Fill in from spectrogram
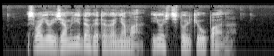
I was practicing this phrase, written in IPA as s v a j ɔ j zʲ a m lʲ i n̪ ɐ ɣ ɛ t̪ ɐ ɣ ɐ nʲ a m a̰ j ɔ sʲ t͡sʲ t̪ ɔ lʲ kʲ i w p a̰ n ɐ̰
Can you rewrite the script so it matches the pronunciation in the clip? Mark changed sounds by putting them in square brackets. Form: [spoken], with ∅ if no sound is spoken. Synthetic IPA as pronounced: s v a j ɔ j zʲ a m lʲ i [d̪] ɐ ɣ ɛ t̪ ɐ ɣ ɐ nʲ a m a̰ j ɔ sʲ t͡sʲ t̪ ɔ lʲ kʲ i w p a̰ n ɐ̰

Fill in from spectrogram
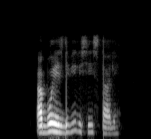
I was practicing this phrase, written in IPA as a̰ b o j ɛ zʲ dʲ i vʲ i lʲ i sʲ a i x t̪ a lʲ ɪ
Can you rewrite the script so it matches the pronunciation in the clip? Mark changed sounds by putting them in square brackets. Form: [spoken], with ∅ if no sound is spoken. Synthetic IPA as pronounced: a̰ b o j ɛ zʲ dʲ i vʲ i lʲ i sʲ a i [s] t̪ a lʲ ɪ

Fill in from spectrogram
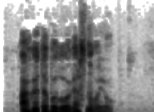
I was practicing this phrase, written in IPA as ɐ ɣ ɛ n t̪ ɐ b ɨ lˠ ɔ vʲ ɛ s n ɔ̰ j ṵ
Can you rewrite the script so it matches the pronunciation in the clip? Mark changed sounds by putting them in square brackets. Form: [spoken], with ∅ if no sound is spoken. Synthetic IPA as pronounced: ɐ ɣ ɛ [∅] t̪ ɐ b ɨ lˠ ɔ vʲ [a] s n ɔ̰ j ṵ

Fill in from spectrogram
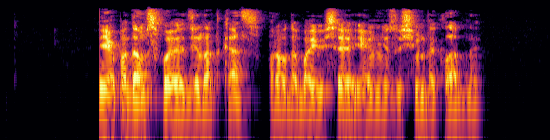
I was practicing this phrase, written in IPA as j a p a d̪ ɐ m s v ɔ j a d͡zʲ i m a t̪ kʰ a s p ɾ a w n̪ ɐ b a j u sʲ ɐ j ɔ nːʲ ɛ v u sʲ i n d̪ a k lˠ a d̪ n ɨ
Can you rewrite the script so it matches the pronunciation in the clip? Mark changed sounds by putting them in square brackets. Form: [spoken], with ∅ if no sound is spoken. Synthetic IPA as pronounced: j a p a d̪ [a] m s v ɔ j a d͡zʲ i [n] a t̪ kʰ a s p ɾ a w [d̪] ɐ b a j u sʲ ɐ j ɔ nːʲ ɛ [z] u sʲ i [m] d̪ a k lˠ a d̪ n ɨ

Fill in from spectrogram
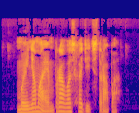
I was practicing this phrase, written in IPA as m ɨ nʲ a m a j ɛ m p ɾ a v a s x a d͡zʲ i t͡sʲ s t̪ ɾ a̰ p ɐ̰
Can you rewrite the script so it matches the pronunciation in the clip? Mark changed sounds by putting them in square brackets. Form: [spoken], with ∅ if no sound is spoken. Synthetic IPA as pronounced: m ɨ nʲ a m a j ɛ m p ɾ a v [ɐ] s x a d͡zʲ i t͡sʲ s t̪ ɾ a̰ p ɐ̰

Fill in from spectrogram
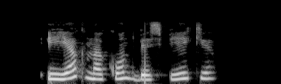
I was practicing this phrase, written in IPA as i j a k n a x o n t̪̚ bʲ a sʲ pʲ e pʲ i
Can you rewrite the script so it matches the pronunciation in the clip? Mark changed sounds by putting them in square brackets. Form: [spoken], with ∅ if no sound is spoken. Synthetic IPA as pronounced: i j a k n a [k] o n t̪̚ bʲ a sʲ pʲ e [kʲ] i

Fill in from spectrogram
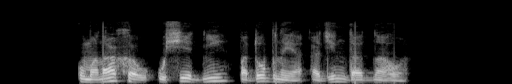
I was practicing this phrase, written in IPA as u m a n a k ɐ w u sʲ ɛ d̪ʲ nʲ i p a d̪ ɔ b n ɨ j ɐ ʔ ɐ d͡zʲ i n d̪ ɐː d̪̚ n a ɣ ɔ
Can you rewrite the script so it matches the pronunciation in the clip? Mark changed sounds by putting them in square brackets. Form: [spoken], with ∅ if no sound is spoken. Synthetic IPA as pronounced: u m a n a [x] ɐ w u sʲ ɛ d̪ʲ nʲ i p a d̪ ɔ b n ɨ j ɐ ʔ [a] d͡zʲ i n d̪ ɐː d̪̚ n a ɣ ɔ

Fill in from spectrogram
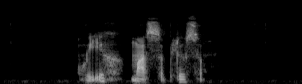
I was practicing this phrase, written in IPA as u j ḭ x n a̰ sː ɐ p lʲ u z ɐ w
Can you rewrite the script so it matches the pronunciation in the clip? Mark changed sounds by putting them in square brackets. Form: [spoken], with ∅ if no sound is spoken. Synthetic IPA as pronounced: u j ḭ x [m] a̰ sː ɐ p lʲ u [s] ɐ w

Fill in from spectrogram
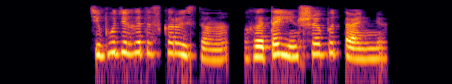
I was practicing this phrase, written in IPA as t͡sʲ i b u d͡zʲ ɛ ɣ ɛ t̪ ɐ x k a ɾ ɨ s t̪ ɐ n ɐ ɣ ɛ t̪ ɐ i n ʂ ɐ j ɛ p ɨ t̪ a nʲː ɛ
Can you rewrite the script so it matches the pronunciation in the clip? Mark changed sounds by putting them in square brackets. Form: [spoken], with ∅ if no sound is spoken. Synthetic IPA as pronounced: t͡sʲ i b u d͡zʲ ɛ ɣ ɛ t̪ ɐ [s] k a ɾ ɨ s t̪ ɐ n ɐ ɣ ɛ t̪ ɐ i n ʂ ɐ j ɛ p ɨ t̪ a nʲː ɛ

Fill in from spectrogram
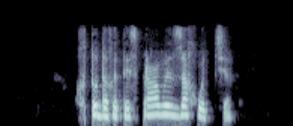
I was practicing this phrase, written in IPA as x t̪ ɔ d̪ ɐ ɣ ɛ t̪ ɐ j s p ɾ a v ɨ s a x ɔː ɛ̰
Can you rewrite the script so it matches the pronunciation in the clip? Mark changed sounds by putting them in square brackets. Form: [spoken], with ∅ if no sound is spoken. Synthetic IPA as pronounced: x t̪ ɔ d̪ ɐ ɣ ɛ t̪ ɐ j s p ɾ a v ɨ [z] a x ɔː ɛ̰

